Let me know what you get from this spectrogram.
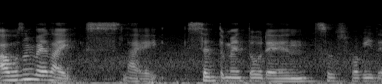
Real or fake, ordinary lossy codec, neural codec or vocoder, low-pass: real; none; none; 7.2 kHz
